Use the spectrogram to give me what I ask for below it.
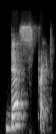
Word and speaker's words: desperate: Yes, the stress, el acento está en la primera sílaba.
